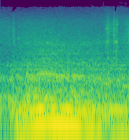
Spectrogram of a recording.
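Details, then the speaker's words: Used French car with a starting issue and a suspected catching brake backing plate: short smooth rev with a clean, even low drone and no knocks or rattles; the engine sounds healthy. "Does sound quite sweet though."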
